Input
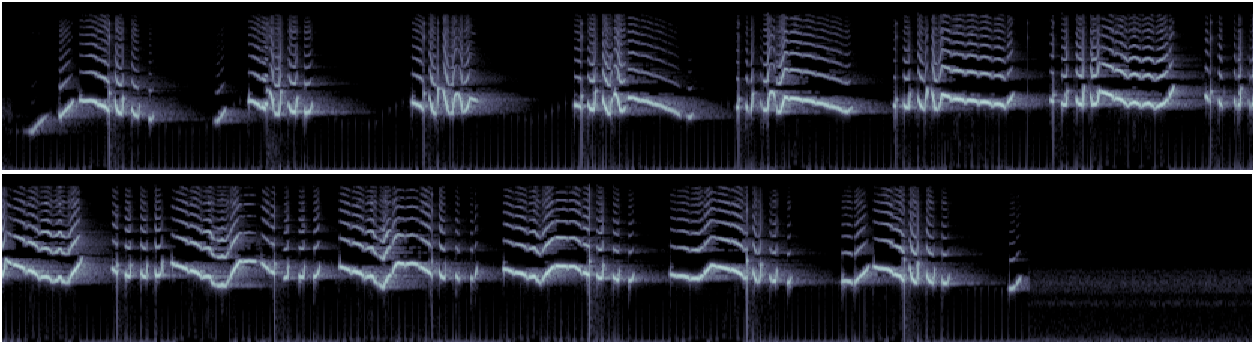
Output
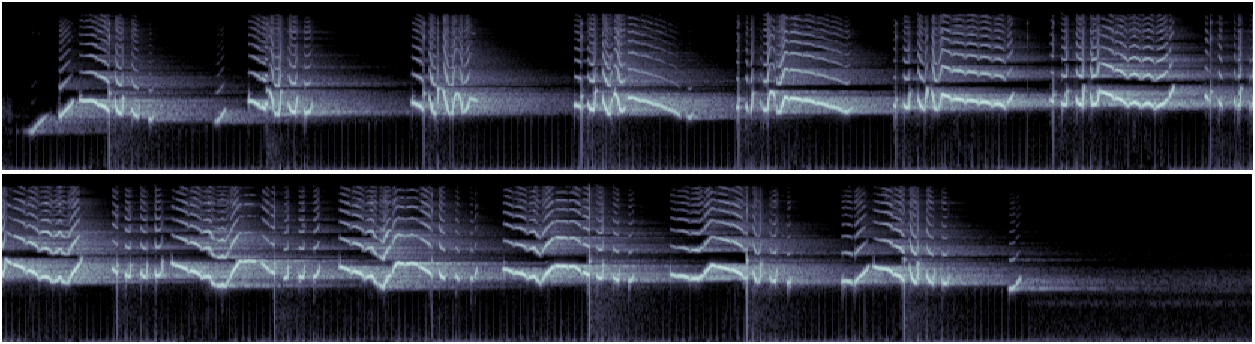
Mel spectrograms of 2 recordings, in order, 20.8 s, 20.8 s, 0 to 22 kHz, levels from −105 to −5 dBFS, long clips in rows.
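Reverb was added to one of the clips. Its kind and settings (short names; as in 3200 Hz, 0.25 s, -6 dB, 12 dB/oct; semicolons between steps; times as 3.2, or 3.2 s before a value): digital reverb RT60 2 s, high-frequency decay 0.75×, pre-delay 20 ms, DRR 15.5 dB; gain +5 dB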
